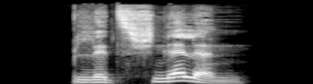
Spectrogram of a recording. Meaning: inflection of blitzschnell: 1. strong genitive masculine/neuter singular 2. weak/mixed genitive/dative all-gender singular 3. strong/weak/mixed accusative masculine singular 4. strong dative plural
- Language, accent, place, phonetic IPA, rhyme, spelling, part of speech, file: German, Germany, Berlin, [blɪt͡sˈʃnɛlən], -ɛlən, blitzschnellen, adjective, De-blitzschnellen.ogg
